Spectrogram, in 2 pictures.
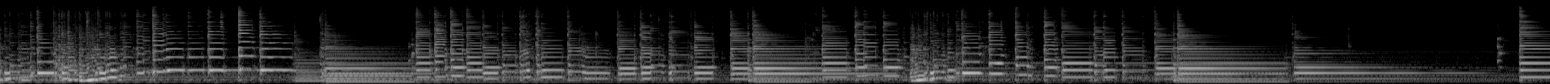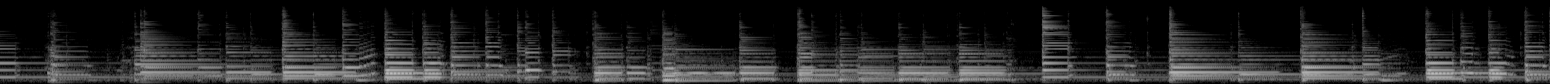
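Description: Nylon-string classical guitar played solo with the fingers: melodic lines over chords. About halfway through, a held chord rings and fades, then a quicker passage of notes starts.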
